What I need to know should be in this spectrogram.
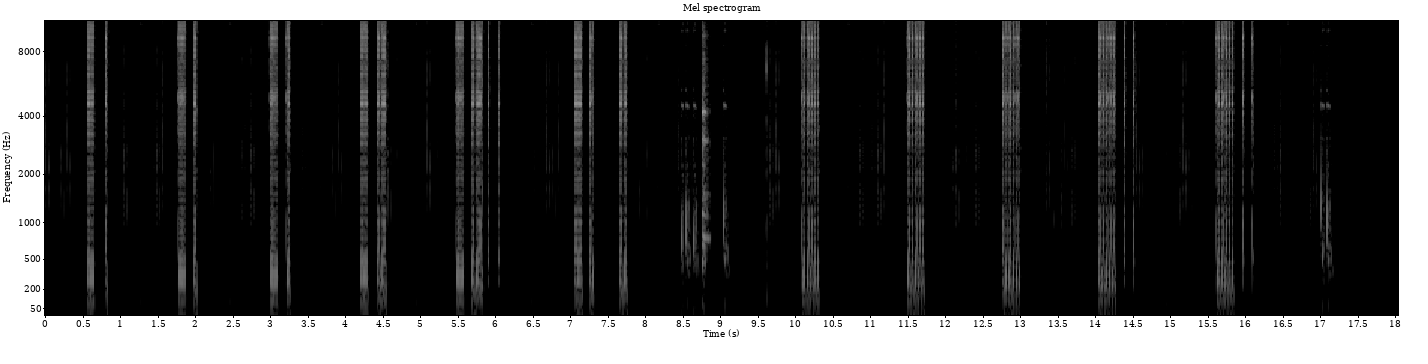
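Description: Swords swish and strike in quick bursts.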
